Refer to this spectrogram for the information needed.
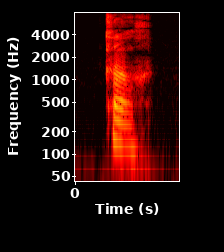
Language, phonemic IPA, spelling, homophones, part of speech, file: French, /kɔʁ/, cor, corps / cors, noun, LL-Q150 (fra)-cor.wav
- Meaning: 1. horn (musical instrument) 2. corn (of the foot)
